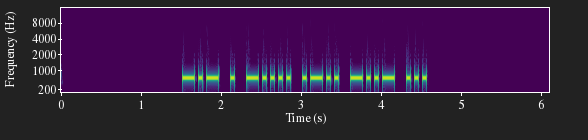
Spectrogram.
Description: Morse code, heard as a keyed tone, about 24 wpm, 700 Hz. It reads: KE6LXS
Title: Speed Racing - USA 2x3 Call Signs 20wpm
